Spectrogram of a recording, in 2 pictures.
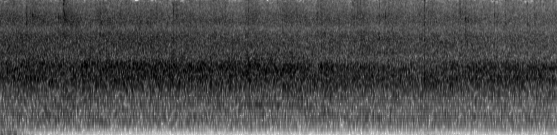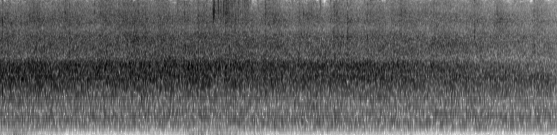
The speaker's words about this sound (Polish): Kolejna kategoria, jeszcze ogromne brawa.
